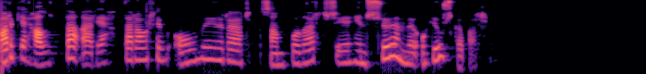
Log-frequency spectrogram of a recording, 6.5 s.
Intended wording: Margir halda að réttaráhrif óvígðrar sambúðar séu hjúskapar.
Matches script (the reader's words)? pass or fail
fail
